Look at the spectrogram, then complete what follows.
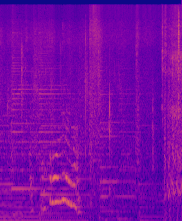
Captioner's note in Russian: очень сонный голос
